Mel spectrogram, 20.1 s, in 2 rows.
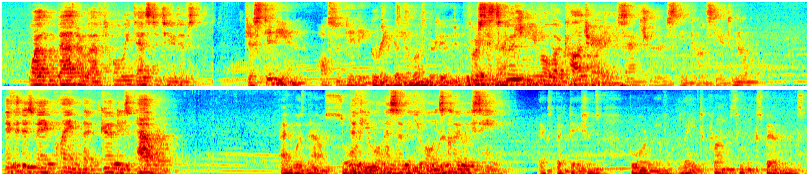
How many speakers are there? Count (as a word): three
